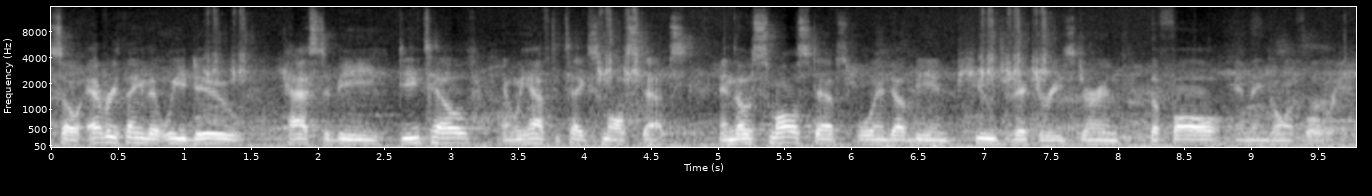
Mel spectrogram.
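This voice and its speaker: Someone with a West Texas accent speaks at a moderate pace with fairly even intonation over noticeable background noise. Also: man, medium pitch for a man. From West Texas, Panhandle. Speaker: high school football coach. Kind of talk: interview.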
